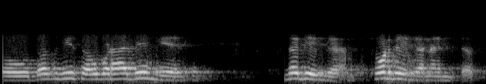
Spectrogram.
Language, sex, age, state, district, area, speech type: Hindi, female, 30-45, Uttar Pradesh, Prayagraj, rural, conversation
